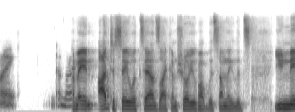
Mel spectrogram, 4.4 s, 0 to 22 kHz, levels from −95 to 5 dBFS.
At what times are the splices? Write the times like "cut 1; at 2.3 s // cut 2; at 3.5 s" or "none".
cut 1; at 1.6 s // cut 2; at 2.1 s // cut 3; at 3.0 s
